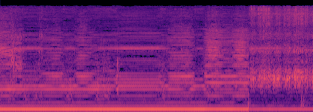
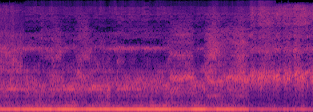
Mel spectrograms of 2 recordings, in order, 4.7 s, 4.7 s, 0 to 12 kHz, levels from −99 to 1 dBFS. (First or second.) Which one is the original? first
